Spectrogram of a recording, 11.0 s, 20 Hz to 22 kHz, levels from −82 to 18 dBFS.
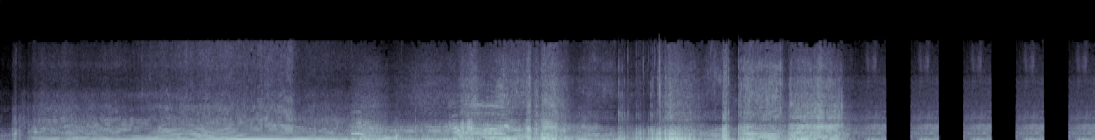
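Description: From 8.85 s to the end, a stutter with silent gaps: a 272 ms burst repeats four times, each followed by about 254 ms of digital silence, giving a steady 526 ms cycle. This likely comes from a stalled stream replaying its last fragment, with the intervening audio lost.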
